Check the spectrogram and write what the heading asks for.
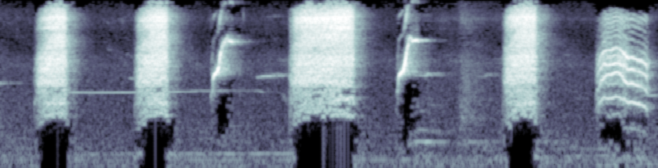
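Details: Ashy drongo playback for prompting birdsong: broad hissing rasps alternating with quick rising whistles and a final wavering nasal note.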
